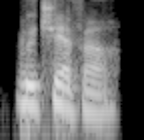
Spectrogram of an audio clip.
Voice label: "whichever", Indian

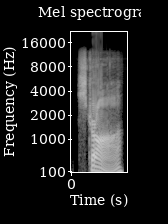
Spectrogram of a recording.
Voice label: "straw", American

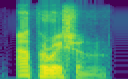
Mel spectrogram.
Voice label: "Apparition", British

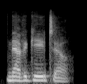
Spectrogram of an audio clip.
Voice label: "navigator", Indian

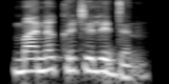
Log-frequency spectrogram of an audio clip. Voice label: "monocotyledon", Indian

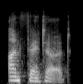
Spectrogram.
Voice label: "unfettered", Indian

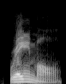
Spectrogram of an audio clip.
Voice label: "ramal", American

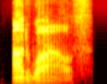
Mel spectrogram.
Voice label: "aardwolf", British

